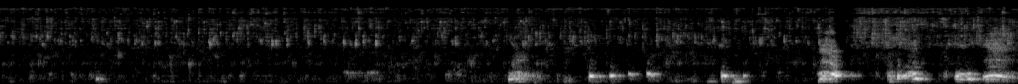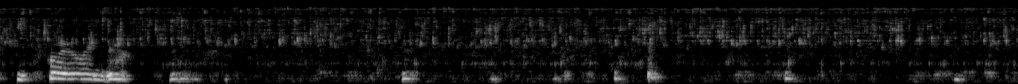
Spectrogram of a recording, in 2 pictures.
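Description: Bathroom faucet running steadily, its stream splashing into the sink basin. A few seconds in there is a stretch of loud, short vocal bursts, which die back down around the middle.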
